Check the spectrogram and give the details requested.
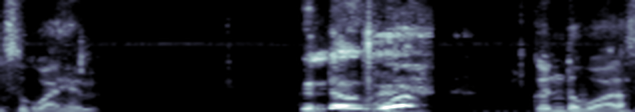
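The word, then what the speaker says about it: Gündoğan: Gundogan. That's how you pronounce his name.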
